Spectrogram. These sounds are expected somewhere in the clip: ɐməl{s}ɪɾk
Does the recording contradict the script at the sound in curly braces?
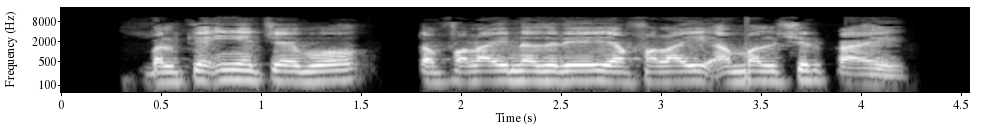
yes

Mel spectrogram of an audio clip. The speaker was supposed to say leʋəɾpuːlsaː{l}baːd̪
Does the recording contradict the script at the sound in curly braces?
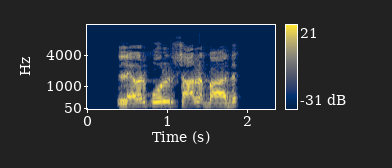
no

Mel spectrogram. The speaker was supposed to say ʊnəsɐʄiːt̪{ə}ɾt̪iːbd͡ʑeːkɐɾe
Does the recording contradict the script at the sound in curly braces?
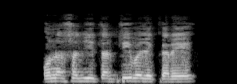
yes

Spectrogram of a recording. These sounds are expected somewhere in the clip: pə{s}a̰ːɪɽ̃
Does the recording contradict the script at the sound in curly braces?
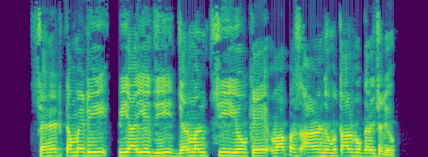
no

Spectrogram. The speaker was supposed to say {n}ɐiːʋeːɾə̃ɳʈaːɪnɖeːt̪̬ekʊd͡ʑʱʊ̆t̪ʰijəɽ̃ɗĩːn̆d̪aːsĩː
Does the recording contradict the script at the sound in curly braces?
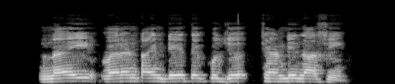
no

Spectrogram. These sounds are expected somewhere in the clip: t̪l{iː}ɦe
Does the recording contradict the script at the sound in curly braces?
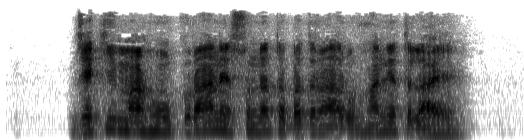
yes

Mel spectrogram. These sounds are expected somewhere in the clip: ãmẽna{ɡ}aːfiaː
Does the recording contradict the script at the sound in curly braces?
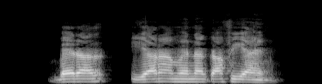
yes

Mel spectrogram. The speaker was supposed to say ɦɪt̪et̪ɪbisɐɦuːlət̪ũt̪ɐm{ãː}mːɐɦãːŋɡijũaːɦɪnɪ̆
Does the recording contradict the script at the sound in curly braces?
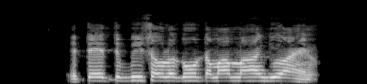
yes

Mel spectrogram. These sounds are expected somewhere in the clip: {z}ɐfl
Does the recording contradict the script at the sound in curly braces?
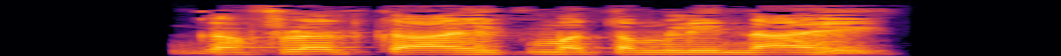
yes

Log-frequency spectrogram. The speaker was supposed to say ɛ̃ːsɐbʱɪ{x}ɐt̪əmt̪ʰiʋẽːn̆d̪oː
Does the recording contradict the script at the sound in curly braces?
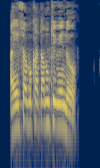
no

